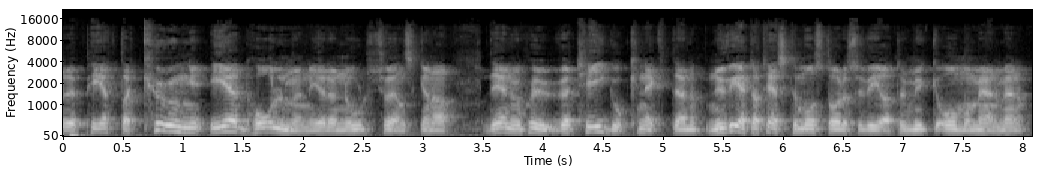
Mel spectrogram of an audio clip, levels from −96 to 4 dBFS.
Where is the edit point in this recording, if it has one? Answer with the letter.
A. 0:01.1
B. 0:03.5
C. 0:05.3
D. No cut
B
